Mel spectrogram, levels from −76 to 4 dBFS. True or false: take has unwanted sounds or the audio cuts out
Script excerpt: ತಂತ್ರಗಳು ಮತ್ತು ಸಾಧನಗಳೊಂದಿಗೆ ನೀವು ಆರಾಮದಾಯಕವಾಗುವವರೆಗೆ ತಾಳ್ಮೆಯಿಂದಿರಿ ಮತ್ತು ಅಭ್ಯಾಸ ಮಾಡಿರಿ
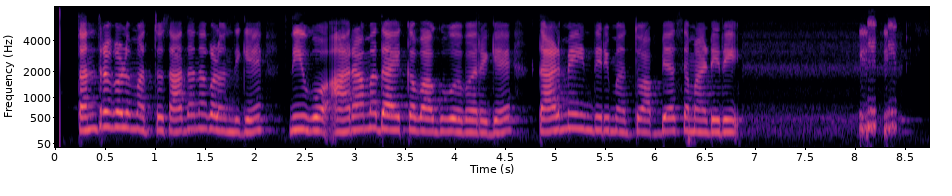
true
